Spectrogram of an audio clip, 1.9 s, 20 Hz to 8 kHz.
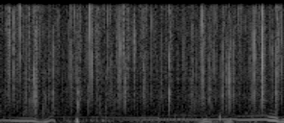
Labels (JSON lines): {"label": "biophony, cascading saw", "recorder": "SoundTrap 600 or HydroMoth"}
